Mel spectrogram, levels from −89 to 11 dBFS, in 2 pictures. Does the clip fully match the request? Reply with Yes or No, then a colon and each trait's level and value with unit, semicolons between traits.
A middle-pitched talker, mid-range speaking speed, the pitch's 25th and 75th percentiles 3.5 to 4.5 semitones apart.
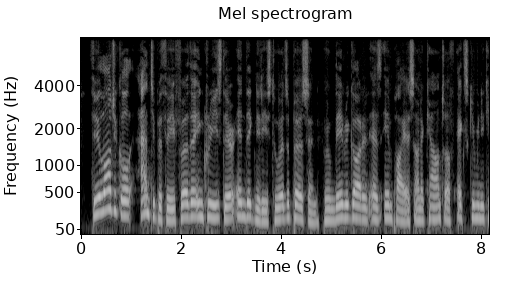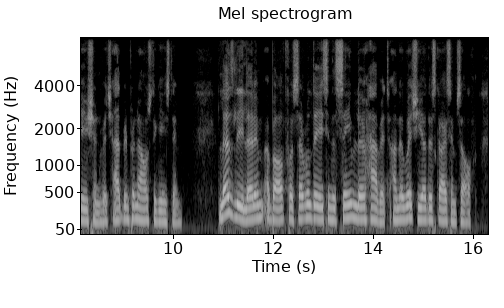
No: medium, 150 Hz; average, 160 wpm; average, 3.0 semitones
